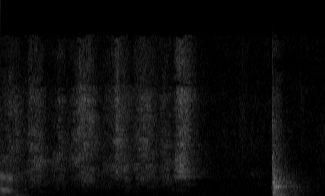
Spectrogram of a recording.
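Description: Liquid glue bottle's applicator tip rubbed quickly back and forth across the back of a cardstock panel: a run of short scratchy strokes for about a second and a half, then it stops.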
